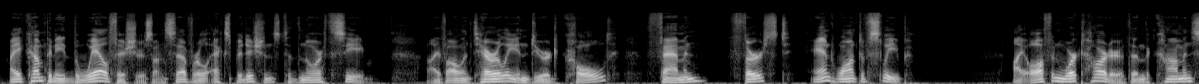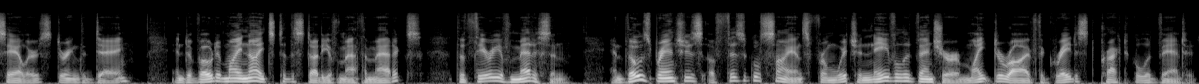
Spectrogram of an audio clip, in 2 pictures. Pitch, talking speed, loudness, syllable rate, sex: 110 Hz, 160 wpm, -19 LUFS, 5.6 syllables/s, male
